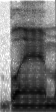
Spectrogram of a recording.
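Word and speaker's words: Blame!: Like the sound effect, like blam.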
